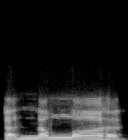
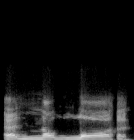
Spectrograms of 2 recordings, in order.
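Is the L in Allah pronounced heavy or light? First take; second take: light; heavy. First: The L of Allah is light and thin. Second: The L of Allah is heavy and thick. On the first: The speaker calls it wrong. "Jadi jangan dibaca" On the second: The speaker calls it right. "cara membacanya harus dibaca tebal"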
